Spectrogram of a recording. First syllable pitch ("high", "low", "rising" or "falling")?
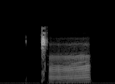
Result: rising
